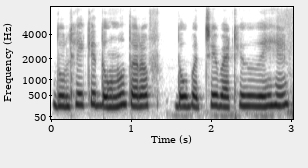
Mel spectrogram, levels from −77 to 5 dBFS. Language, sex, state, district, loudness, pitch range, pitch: Hindi, female, Delhi, New Delhi, -11 LUFS, 240-260 Hz, 250 Hz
